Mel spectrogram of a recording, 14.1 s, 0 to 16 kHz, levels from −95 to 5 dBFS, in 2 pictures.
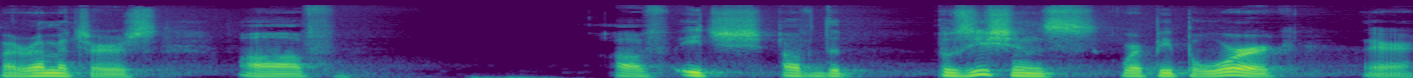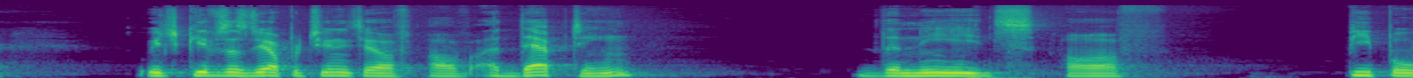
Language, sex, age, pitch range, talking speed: Portuguese, male, 50-69, 115-140 Hz, 100 wpm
